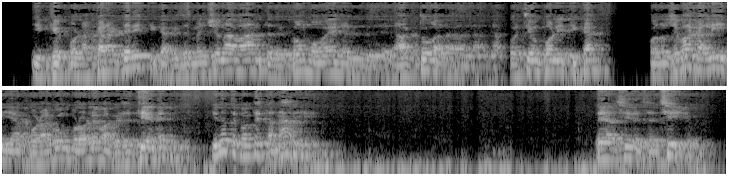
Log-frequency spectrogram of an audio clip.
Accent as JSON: {"language": "Spanish", "region": "Jujuy", "country": "Argentina", "said": "yo soy de Jujuy, de allá de la lejana Puna o la Quebrada"}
